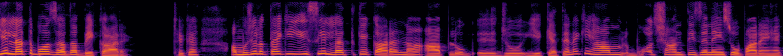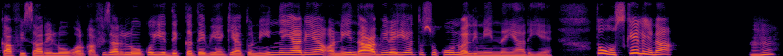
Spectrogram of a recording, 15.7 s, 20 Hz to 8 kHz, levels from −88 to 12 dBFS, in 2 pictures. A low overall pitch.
No: high, 235 Hz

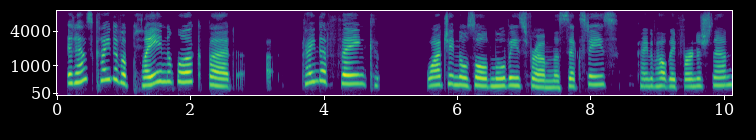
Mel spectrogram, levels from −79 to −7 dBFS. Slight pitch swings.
No: average, 5.1 semitones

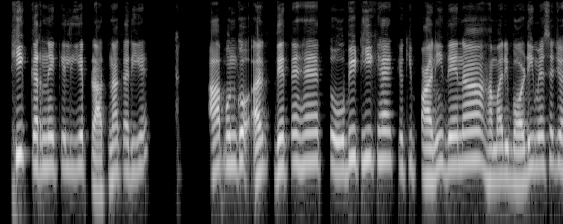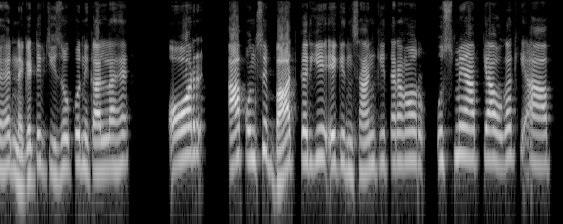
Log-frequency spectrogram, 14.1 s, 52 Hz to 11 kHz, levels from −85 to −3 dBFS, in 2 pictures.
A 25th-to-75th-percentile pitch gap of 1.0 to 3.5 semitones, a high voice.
Yes: average, 3.2 semitones; high, 215 Hz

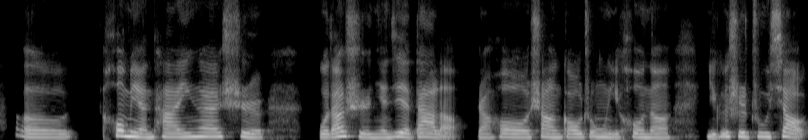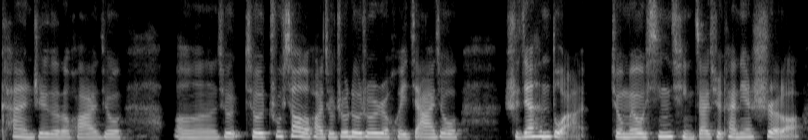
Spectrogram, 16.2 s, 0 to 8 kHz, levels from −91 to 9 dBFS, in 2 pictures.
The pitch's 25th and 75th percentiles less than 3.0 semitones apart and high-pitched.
Yes: narrow, 2.6 semitones; high, 205 Hz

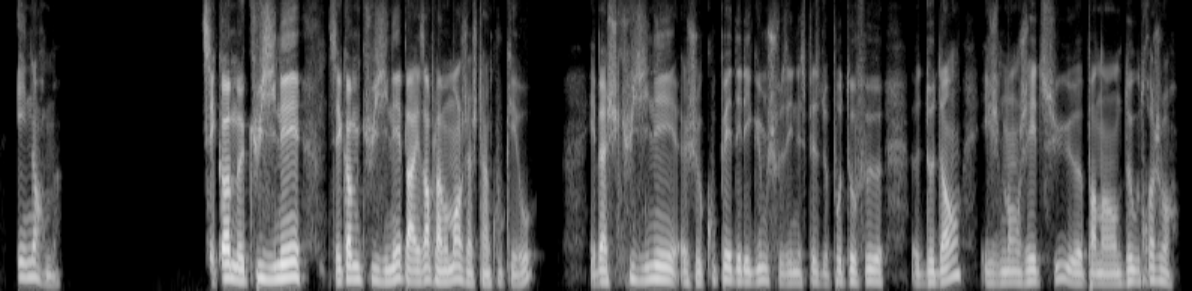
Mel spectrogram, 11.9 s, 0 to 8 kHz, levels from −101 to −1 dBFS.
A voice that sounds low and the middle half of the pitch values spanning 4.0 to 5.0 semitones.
Yes: low, 115 Hz; average, 4.3 semitones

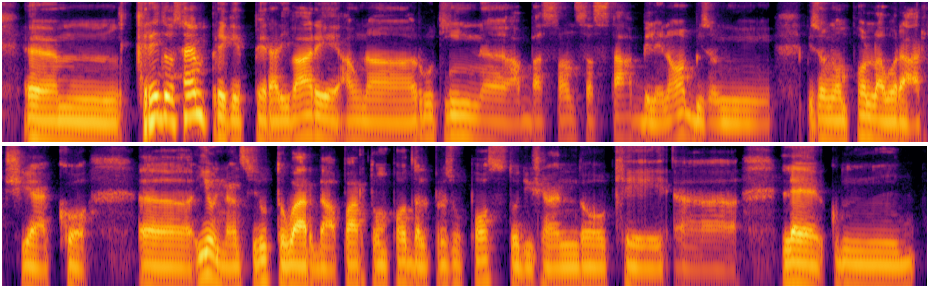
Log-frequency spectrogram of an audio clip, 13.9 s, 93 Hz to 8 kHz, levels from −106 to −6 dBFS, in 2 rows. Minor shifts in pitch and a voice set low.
Yes: narrow, 2.0 semitones; very low, 90 Hz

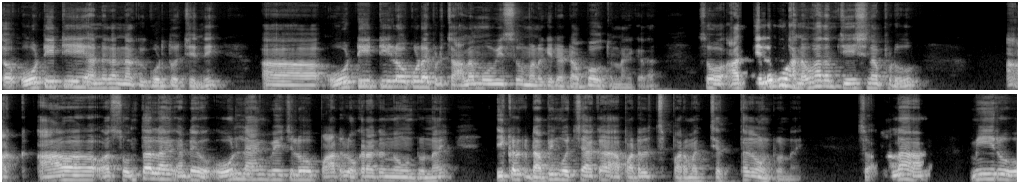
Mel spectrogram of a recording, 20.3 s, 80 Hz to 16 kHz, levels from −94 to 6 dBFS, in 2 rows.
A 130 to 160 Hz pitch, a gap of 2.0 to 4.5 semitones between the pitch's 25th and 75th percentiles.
No: medium, 140 Hz; average, 5.3 semitones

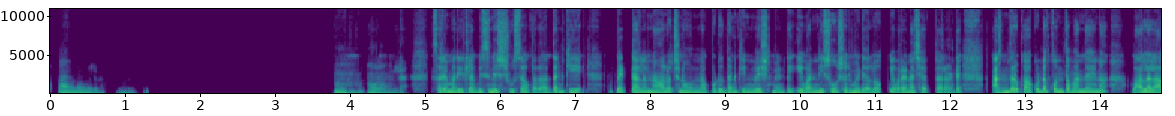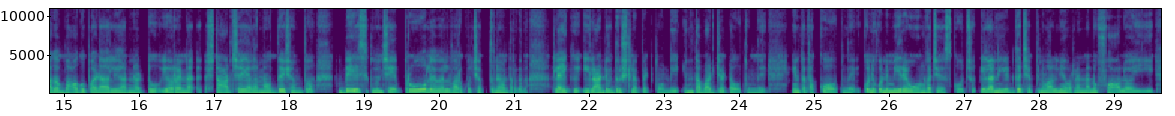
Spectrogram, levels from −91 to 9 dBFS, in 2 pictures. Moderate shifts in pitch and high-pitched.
No: narrow, 2.1 semitones; high, 235 Hz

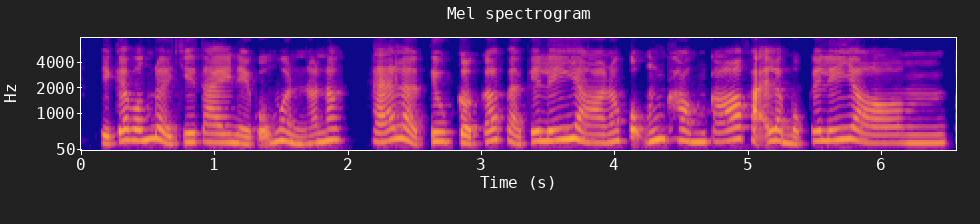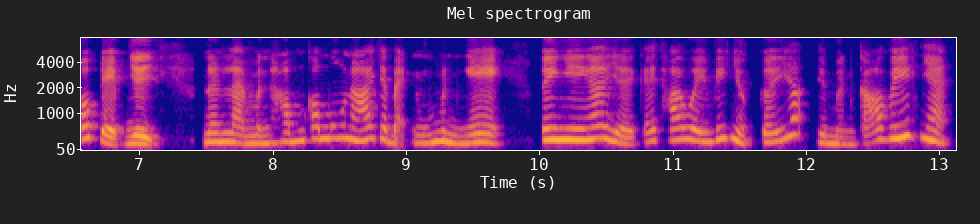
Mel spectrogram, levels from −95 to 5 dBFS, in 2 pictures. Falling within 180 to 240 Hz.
No: very high, 250 Hz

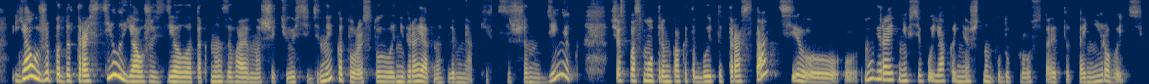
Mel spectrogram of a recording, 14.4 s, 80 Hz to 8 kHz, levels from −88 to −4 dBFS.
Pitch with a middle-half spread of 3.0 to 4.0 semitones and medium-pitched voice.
Yes: average, 3.6 semitones; medium, 180 Hz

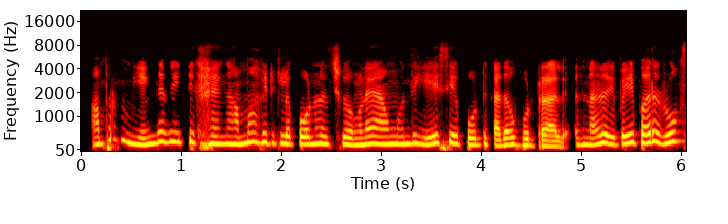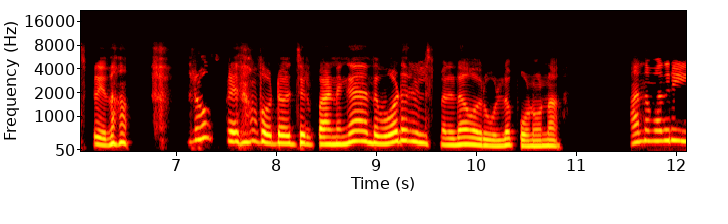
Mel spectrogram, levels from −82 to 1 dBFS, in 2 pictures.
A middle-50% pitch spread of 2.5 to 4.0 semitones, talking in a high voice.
No: average, 4.6 semitones; high, 220 Hz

